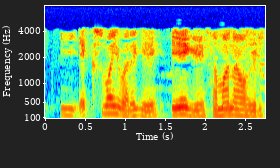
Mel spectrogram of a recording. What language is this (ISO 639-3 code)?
kan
